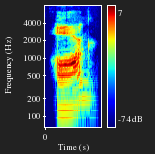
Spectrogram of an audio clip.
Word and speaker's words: og: and a man man the g can be pronounced it's usually not here i mean you og is okay they do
